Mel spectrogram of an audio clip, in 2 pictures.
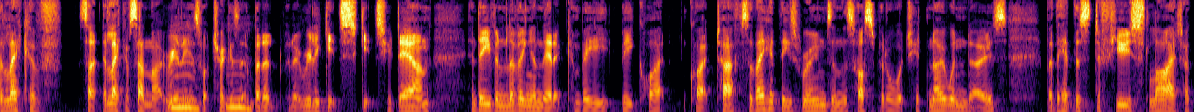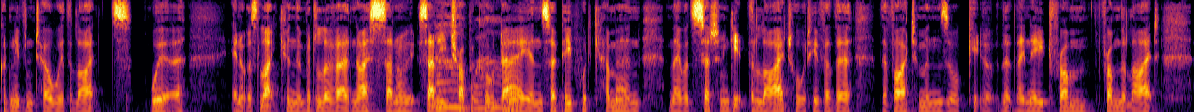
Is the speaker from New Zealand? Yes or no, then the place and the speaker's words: yes; North Island, New Zealand; Growing up in the North Island, we didn't have that experience of extreme and prolonged cold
